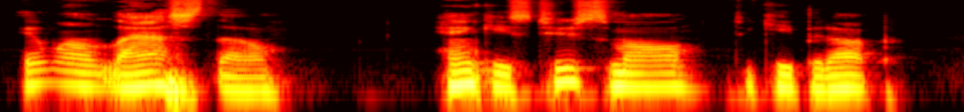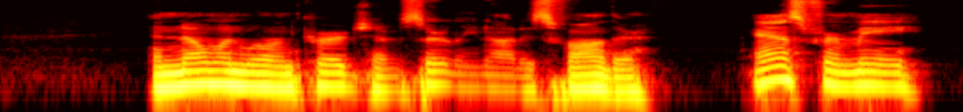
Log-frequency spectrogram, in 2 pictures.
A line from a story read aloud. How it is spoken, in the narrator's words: said almost sadly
